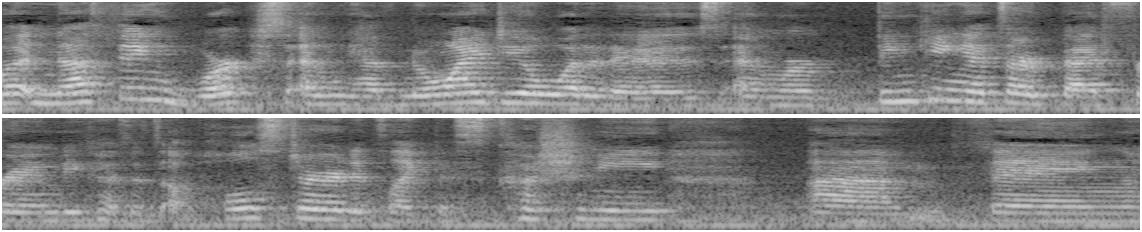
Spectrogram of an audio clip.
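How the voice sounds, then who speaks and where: The intonation is lively, and the pace is moderate. Audible room echo and noticeable background noise fill the recording. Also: woman, fairly high pitch for a woman. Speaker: beauty vlogger. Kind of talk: casual chat. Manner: casual, rambling.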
